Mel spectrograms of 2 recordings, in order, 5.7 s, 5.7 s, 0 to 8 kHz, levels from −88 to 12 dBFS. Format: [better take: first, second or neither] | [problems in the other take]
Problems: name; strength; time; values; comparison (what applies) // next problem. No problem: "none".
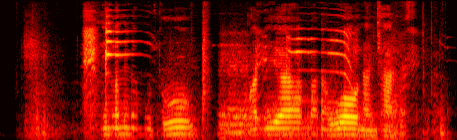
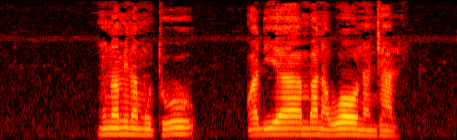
second | noise reduction (neural mask model RNNoise)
